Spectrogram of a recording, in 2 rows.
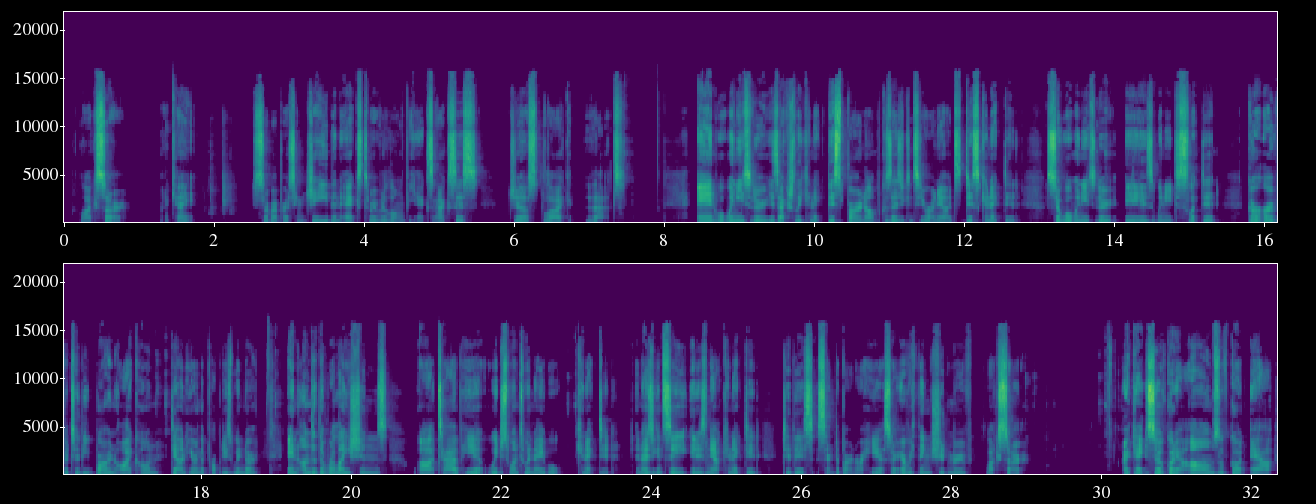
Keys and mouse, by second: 1.3 click, 1.8 g, 2.0 x, 7.3 click, 8.2 shift+middle click, 9.5 click, 10.8 g, 13.7 click, 18.9 click, 19.4 click, 22.8 click, 24.6 g, 28.9 right click, 29.9 click.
